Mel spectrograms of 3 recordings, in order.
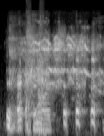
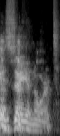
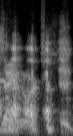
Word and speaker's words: Xehanort: I can't even pronounce that word. Xort. That would be Xehanort, my friend. His name is Xanort.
